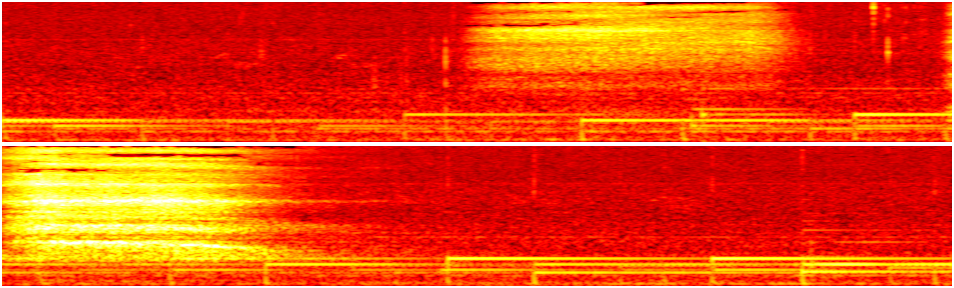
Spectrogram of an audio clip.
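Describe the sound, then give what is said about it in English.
Loud exhaled breaths during a relaxation exercise: two long, breathy exhales over soft, sustained tonal music, with the second breath stronger than the first. “use your breath to release it. The easiest way to do that is to make your breath really loud as you exhale. Get it out.”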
